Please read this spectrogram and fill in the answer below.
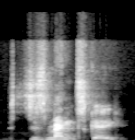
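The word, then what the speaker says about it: Szymański: Bru he plays for no Turkish star Sebastian sansky have you heard of him I reckon you butchered the name it's s It's s s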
